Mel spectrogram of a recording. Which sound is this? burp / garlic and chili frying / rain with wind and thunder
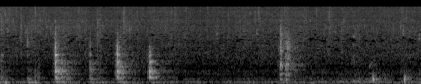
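garlic and chili frying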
